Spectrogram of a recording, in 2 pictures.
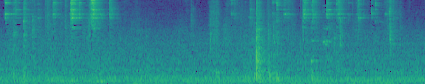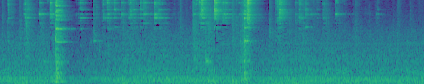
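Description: Scattered crinkles, clicks and clinks of mealtime handling: a plastic water bottle crinkling in the hand near the start, then a fork clicking against a bowl, over a steady low hum.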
